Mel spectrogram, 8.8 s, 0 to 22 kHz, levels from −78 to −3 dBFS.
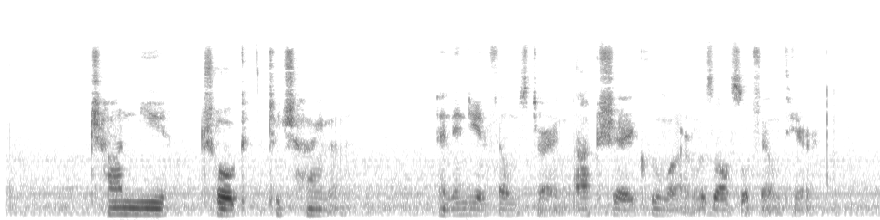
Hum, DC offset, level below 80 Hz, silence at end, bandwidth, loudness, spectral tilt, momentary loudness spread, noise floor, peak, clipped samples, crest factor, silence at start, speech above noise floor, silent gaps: none; under 0.1%; -82 dBFS; 0 s; 10 kHz; -36 LUFS; -3.5 dB/octave; 25 LU; -57 dBFS; -14 dBFS; under 0.1%; 24 dB; 0.05 s; 21 dB; none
